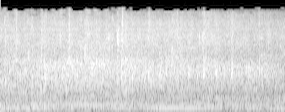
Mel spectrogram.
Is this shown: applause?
yes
